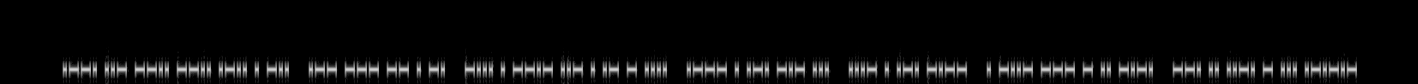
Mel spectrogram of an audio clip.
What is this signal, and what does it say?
Morse code, heard as a keyed tone, about 40 wpm, 700 Hz. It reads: PUZZLED WOMEN BEQUEATH JERKS VERY EXOTIC GIFTS.
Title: Pangram Challenge v2 - 40wpm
